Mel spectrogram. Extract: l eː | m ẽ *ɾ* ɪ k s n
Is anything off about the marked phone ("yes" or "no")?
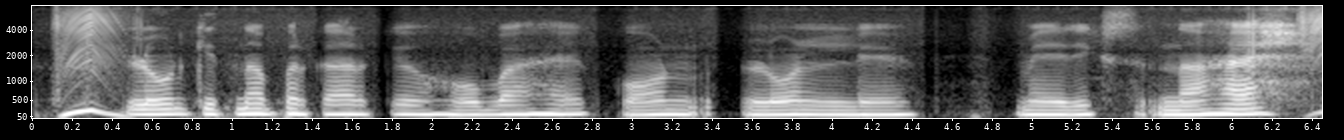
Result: no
